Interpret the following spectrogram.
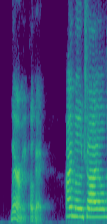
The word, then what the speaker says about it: Laramie: It's pronounced Cheyenne and Laramie. Laramie.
